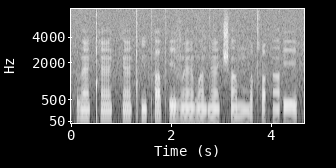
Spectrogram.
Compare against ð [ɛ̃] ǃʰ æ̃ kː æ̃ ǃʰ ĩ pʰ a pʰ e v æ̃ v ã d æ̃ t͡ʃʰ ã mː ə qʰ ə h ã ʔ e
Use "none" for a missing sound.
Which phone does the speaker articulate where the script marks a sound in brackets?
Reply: æ̃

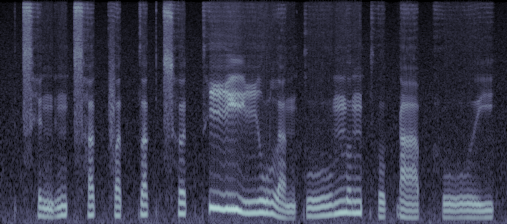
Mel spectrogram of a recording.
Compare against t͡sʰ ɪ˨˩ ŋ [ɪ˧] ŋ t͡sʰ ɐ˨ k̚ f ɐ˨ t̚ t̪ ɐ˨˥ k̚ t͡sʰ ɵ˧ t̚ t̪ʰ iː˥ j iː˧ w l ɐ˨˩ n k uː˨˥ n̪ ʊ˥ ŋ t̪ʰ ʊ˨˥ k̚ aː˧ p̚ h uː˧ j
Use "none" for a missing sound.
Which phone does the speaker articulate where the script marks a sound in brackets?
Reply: ɪ˨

